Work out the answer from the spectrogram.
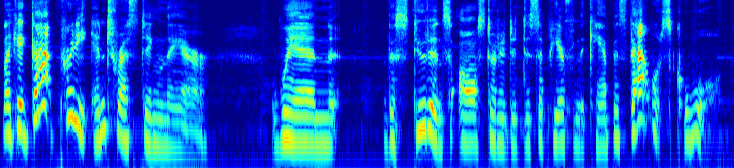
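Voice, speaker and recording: A middle-aged woman giving a casual, giggly video game review, animated and emphatic, drawing out words for effect. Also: lowish voice, unhurried.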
